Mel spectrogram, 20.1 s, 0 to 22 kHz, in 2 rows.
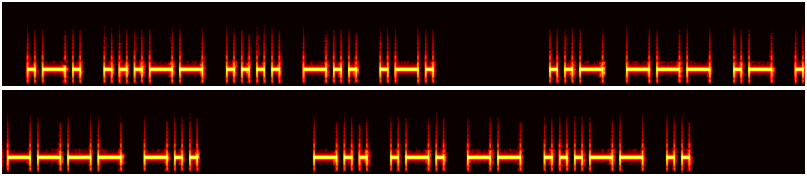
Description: Morse code, heard as a keyed tone, about 13 wpm, 800 Hz. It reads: R3HDR UOA1D DRM3I
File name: LEZIONI / 4 Q1S3 12wpm 2023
